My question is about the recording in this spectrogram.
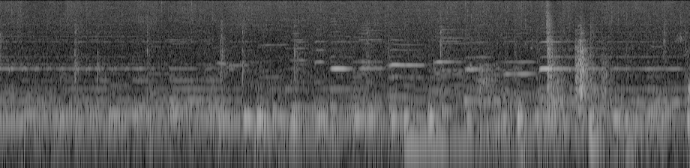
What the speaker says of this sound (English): Next, we have these baked potatoes heating up.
